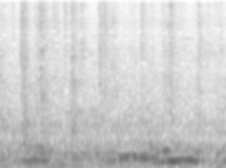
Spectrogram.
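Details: Domestic pigeons in a loft in the Philippines, kept birds about to be released, older birds said to be aggressive toward young birds; a low, moaning coo that rises, holds, then dips, in drawn-out phrases over faint room noise.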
